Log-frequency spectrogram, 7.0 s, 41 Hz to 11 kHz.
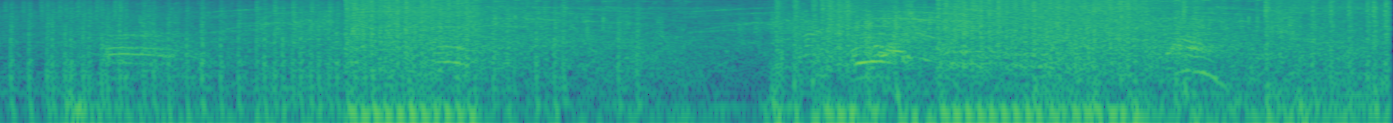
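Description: Gunfire in the video game Fallout 4: rapid automatic bursts in two long volleys, loud and close, separated by a brief quieter gap, with faint voices under the shooting.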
